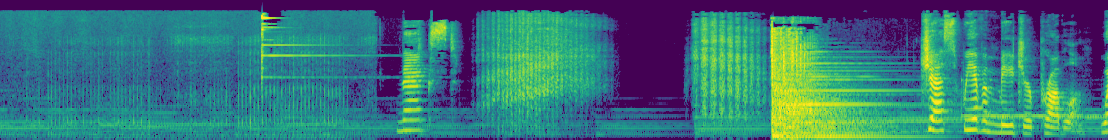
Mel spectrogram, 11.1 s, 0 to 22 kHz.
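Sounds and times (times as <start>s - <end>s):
cat purring: 0.0s - 3.8s, 4.6s - 6.1s
soft music bed: 0.0s - 4.1s.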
